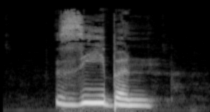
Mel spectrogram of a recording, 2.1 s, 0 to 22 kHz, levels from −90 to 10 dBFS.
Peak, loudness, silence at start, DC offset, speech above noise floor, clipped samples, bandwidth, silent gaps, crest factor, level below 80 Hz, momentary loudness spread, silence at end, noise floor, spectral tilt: -2 dBFS; -12 LUFS; 0.55 s; under 0.1%; 54 dB; under 0.1%; 15.5 kHz; none; 12 dB; -48 dBFS; 17 LU; 0.6 s; -65 dBFS; -6.5 dB/octave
